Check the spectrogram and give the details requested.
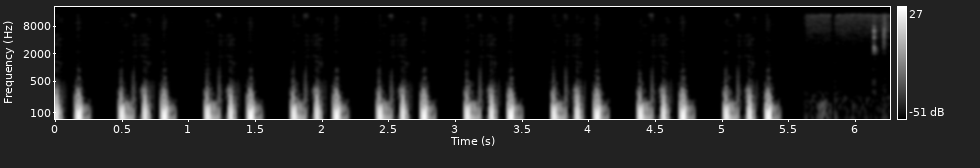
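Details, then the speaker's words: Summation gallop: a single loud diastolic sound where the two sounds superimpose, best heard at the cardiac apex in left lateral position; three normal beats, then the gallop, about 95 a minute, giving a galloping triple rhythm. "e in this case a single loud diastolic sound is heard as the two sounds superimpose on each other listen to a patient with a summation gallop I will start with three normal beats and then add the summation gallop"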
